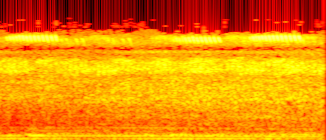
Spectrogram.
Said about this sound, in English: You can't recognise any other creatures other than the chirruping of crickets.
